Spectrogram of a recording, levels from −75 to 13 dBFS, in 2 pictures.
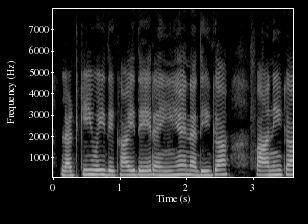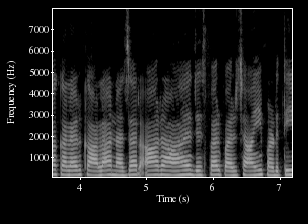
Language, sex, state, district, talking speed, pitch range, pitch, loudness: Hindi, female, Maharashtra, Solapur, 165 wpm, 195-215 Hz, 205 Hz, -19 LUFS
